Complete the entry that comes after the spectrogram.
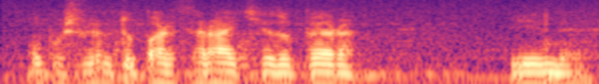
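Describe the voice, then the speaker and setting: A man with a fairly low pitch amid noticeable background noise. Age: 60s. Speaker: pilgrim video narrator. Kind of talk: casual narration.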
